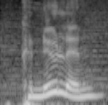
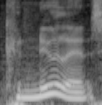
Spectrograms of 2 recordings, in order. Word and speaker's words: Knülle: You pronounce the N. Knüllen. – Yeah, we pronounce the N in German. The K-N in right. German. – Knüllen. See, in English, the K is silent.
